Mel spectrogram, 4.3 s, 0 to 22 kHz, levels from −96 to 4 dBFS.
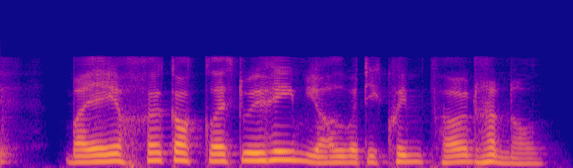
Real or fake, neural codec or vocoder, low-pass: fake; codec, 16 kHz, about 1 kbps, DyCAST, with the encoder's durations; 5.4 kHz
